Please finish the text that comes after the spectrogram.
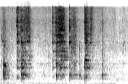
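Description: A spoon stirs biryani in a metal pot, making several rhythmic scraping, shuffling strokes with faint sizzling underneath, close and fairly loud, no talking.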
